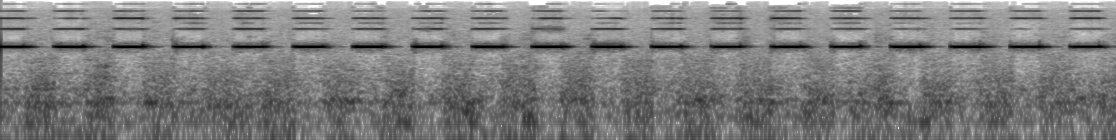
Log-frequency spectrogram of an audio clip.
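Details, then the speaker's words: Flour mill (atta chakki) hopper LDR grain-level sensor with relay: once the wheat runs out, the siren sounds as shrill high beeps, evenly about three a second, warning that the grain is finished. "गेहूं खत्म होते ही siren चालू हो चुका है। तो ये चेतावनी देता है कि गेहूं यहां पे खत्म हो चुके हैं।"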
